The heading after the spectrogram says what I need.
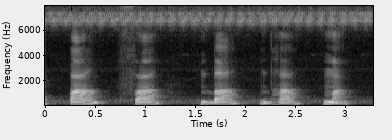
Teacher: जब आप इनको बोलेंगे तो हमारे जो ओंठ हैं वो बंद हो जाएंगे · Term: ओष्ठ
